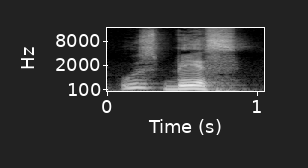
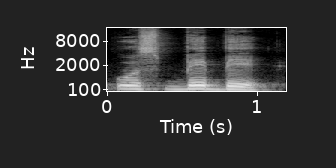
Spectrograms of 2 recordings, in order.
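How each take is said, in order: First: The letter name is said once with final s. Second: The letter name is said twice in a row. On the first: The speaker calls it right. "mas sim" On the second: The speaker calls it wrong. "eu não pronuncio"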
